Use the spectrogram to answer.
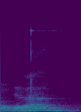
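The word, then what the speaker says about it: différance: Y él lo que le cambia es una letra, que si se pronunciasen, digamos, relativamente, no tendrían cambio en la manera que se pronuncia. Différence, acá, o différence, es lo mismo.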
